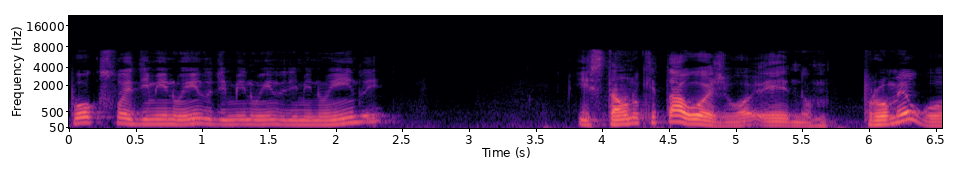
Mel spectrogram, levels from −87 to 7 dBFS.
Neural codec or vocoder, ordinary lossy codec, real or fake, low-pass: none; none; real; 7.2 kHz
